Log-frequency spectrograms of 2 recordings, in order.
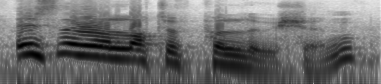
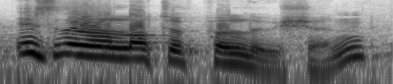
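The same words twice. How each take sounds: No difference in how they are said.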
